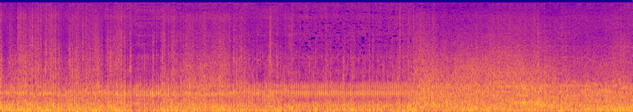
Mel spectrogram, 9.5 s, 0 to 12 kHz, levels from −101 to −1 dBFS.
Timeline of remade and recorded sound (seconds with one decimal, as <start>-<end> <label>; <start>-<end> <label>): 0.0-4.4 remade; 4.4-7.0 recorded; 7.0-9.5 remade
